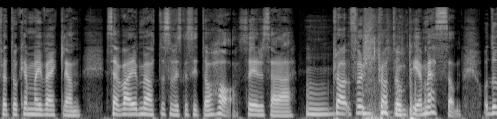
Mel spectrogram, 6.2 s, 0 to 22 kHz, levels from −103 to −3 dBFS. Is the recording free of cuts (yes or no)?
no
